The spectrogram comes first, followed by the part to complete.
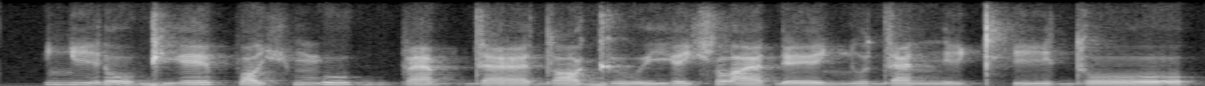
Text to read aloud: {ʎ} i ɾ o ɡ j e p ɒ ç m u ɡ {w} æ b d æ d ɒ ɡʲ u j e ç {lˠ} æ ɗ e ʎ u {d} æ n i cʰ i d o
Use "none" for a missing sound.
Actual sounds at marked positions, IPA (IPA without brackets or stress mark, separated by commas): ʎ, b, lˠ, d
